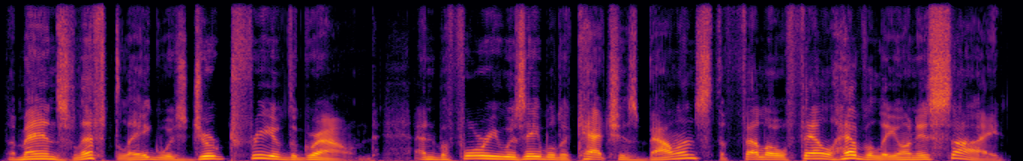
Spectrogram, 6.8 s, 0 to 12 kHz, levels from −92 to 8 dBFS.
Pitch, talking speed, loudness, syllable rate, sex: 155 Hz, 230 wpm, -18 LUFS, 5.5 syllables/s, male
